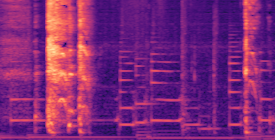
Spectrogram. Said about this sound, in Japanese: 咳がねコロナの後の咳が抜けなくて違うだんだんなんか違う咳になってきた気がしてちょっと咳込みながらでごめんなさい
